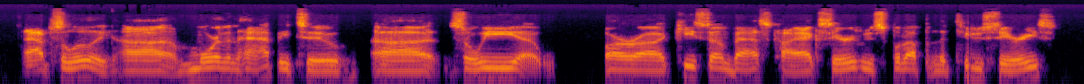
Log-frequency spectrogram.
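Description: A man speaks at a fairly low pitch. His is a normal speaking voice. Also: very even loudness. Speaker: kayak tournament organizer. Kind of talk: casual chat.

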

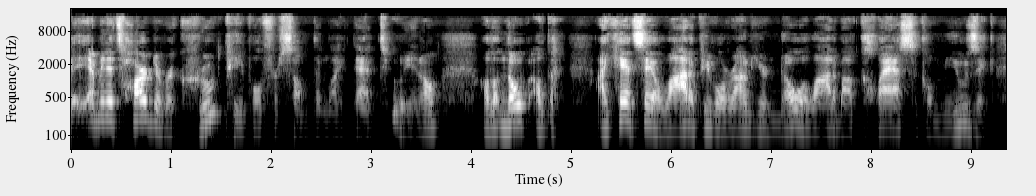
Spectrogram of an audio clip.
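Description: Over a very clean recording with a silent background, a man talks at a moderate pace with very wide pitch swings. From Chicago. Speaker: podcast host and self-published author. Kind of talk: casual monologue update. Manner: rambling, many fillers; upbeat.

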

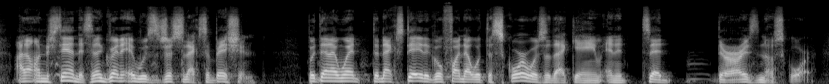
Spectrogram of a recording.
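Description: Delivered at a fairly quick pace with lively intonation, an animated tone and vocal fry, the voice comes through on a very clean recording with a silent background. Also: man. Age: 40s. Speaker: podcast co-host. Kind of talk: casual chat.

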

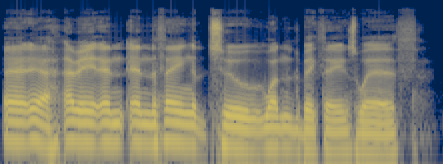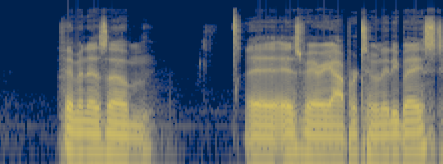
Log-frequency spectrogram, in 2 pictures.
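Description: A man's fairly low, plain, everyday voice at a fairly slow pace, with ordinary pitch variation and very even loudness, on a very clean recording with a silent background. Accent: American. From Chicago. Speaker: improviser and actor. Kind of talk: casual chat.

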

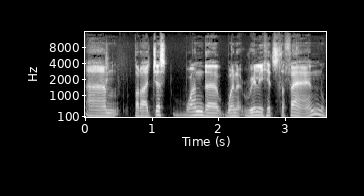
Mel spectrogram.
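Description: With an Australian accent, a man talks in a dry, close sound without echo, his pitch varying in an ordinary way. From Australia, northern New South Wales then Canberra. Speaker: foreign correspondent. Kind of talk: interview. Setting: studio.

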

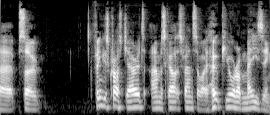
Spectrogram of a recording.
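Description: A man with a plain, everyday voice talks at a fairly quick pace, his pitch fairly high. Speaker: podcast host. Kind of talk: casual news rundown podcast.

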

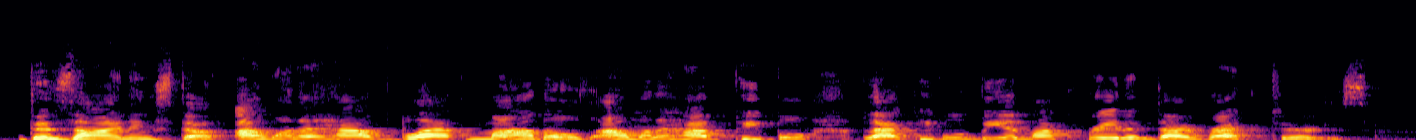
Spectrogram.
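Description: In a very clean recording with a silent background, a woman speaks in an animated tone at a moderate pace with lively intonation. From London, England, later moved to US. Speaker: student and clothing designer. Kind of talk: casual chat.

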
